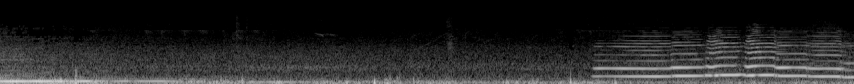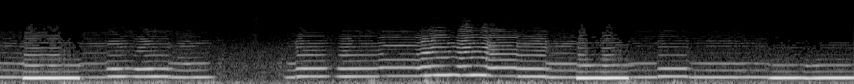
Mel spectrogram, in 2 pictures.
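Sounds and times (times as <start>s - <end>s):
homemade saxophone melody: 5.8s - 17.0s.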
